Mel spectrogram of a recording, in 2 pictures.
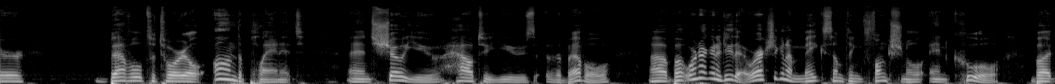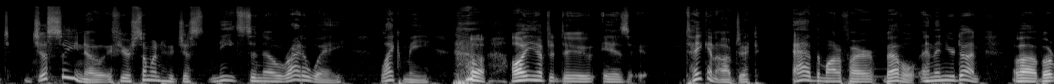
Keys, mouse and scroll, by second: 1.7-4.7 drag, 6.0 click, 7.0-9.8 drag, 10.6-11.6 middle drag, 11.6 scroll up 2, 11.9-13.5 shift+middle drag, 13.5 scroll up 2, 13.9-17.5 shift+middle drag, 18.4 click, 19.4-20.6 drag, 20.6-21.0 scroll up 4.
